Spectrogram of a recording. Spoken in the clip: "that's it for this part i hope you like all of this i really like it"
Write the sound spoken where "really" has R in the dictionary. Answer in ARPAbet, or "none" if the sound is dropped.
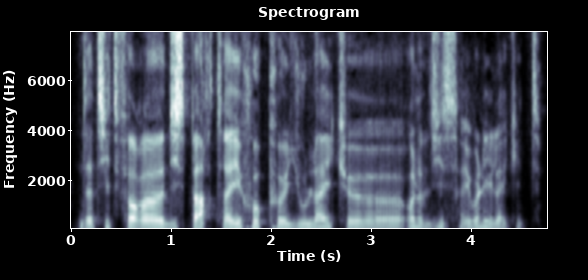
W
